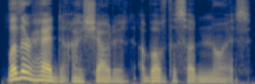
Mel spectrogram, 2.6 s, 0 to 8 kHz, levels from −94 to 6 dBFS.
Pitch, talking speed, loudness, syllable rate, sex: 120 Hz, 165 wpm, -22 LUFS, 6.1 syllables/s, male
